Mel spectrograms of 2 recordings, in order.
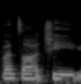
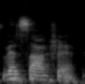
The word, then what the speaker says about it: Versace: Like Versace, it's not Versace, it's Versace.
